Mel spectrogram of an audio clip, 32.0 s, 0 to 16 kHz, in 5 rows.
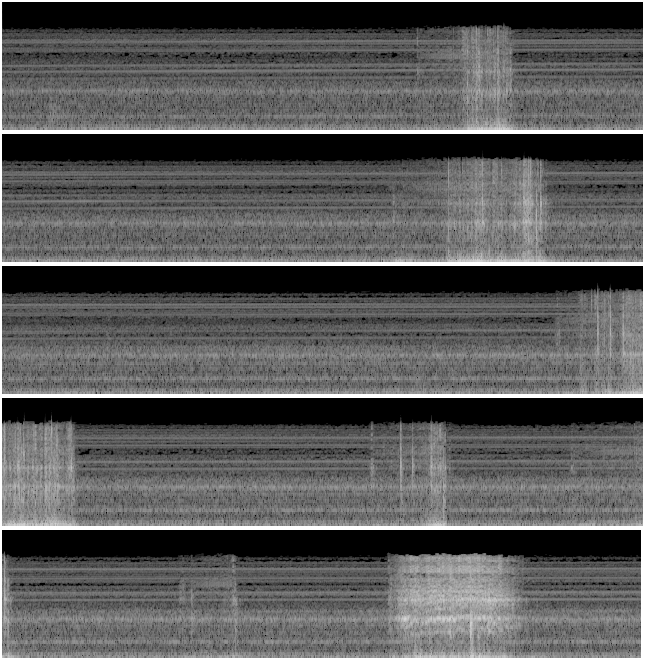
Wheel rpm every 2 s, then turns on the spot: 0, 0, 0, 0, 0, 10, 0, 0, 0, 10, 0, 10, 0, 0, 20, 20.
10-12 18-20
